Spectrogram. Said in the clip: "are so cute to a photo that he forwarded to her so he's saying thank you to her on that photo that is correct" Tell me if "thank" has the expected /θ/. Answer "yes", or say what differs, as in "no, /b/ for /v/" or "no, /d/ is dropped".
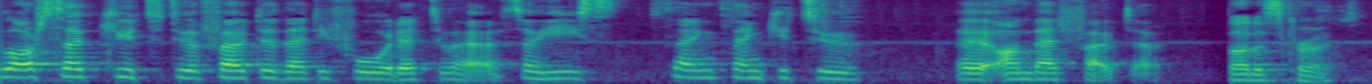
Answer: yes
